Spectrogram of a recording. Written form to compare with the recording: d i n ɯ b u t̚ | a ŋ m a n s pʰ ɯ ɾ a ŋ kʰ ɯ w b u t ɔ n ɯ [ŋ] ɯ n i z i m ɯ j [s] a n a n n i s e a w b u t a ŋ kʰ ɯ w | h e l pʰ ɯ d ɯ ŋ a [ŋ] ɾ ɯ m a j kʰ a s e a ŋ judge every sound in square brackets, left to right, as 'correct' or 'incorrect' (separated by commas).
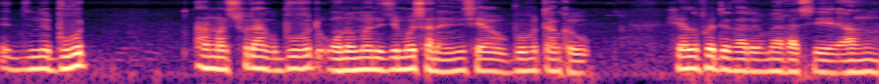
incorrect, correct, incorrect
